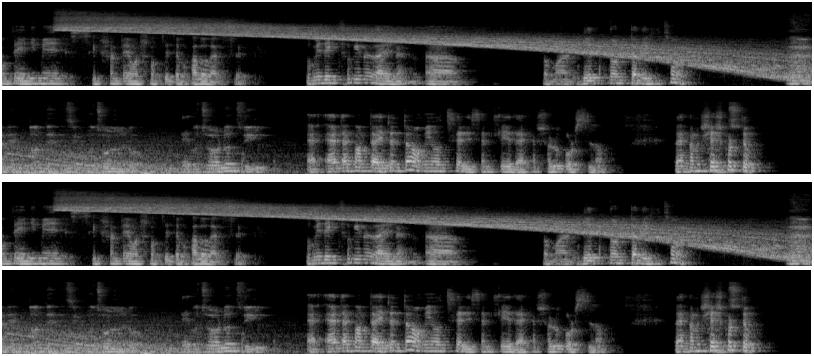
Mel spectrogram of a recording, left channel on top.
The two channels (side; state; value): both; identical; correlation 1.00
